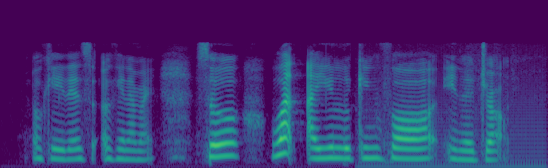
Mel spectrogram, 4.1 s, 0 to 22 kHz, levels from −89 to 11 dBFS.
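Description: Sharp switching spikes from a dimmer, a rectifier or a missing shield leak into the signal path at 2.64 s and stay until the end of the speech, producing mains buzz. The spikes repeat twice in each 50 Hz cycle, stacking harmonics of 50 Hz up into the kilohertz range. They sit roughly 30 dB below the speech, so the buzz is heard as a steady, raspy edge under the speech rather than a low, smooth hum.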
